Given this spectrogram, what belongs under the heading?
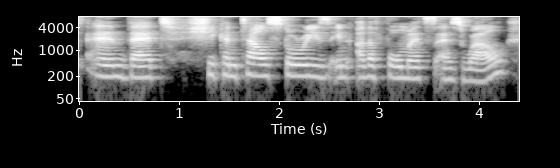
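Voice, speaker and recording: Low-voiced South African woman, earnest. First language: Afrikaans. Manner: earnest, with restarts and soft laughs. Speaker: podcast guest. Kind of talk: reflective interview answers.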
